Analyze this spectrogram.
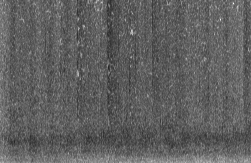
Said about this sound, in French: Eh bien, les députés ont adopté par acclamation cette loi relative à la lutte contre la traite des personnes en République centrafricaine.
